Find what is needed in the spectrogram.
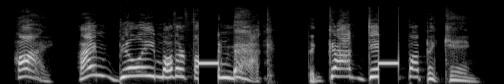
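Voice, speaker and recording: A put-on character voice at an extremely high pitch, delivered at a fairly slow pace. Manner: boastful, vulgar.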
